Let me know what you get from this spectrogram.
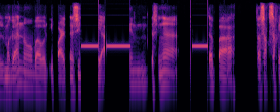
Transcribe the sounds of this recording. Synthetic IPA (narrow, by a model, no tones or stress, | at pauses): lmɐɡʔɐno̞baːwɐlʔɪpaɹt̪̚nɛɹsɪjaʔɪnkɐsɛŋaʔ | mɐad̪ɐb̚pɐ̰ | sasɐk̚sɐkɪ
